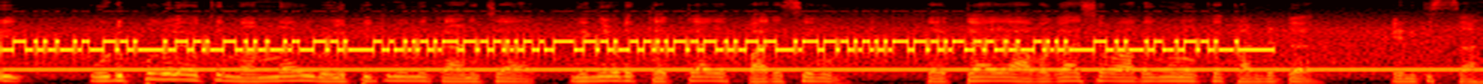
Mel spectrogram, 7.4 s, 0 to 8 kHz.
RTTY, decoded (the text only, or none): … AGN? PSE RPT UR NAME DE ZL4NKC K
